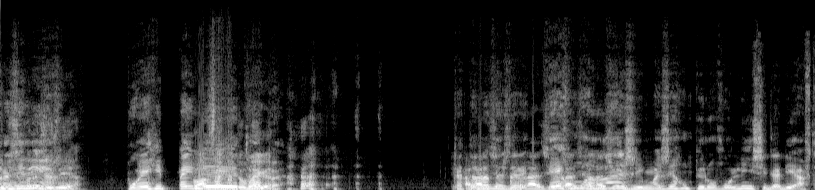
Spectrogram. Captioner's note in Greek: γέλια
